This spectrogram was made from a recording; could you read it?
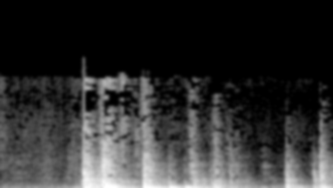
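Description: A closet door with hanging space, a cubby and drawers is handled in a suite, with a few clattering thumps and knocks over about two seconds. No one speaks.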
